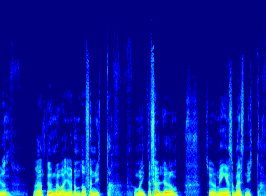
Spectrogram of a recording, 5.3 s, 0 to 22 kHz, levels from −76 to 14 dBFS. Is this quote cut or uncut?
cut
